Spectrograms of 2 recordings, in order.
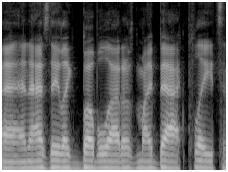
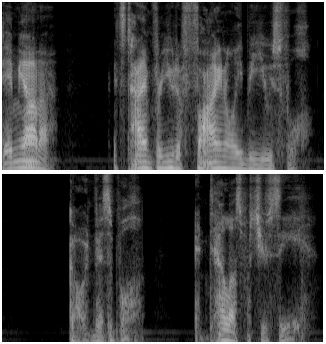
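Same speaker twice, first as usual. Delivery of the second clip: hushed, quiet whisper; 3 semitones lower, 6 dB quieter than usual. Speaking in character to Damiana, asking her to scout: whispering in character. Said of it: "I looked at Damiana and I whisper".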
